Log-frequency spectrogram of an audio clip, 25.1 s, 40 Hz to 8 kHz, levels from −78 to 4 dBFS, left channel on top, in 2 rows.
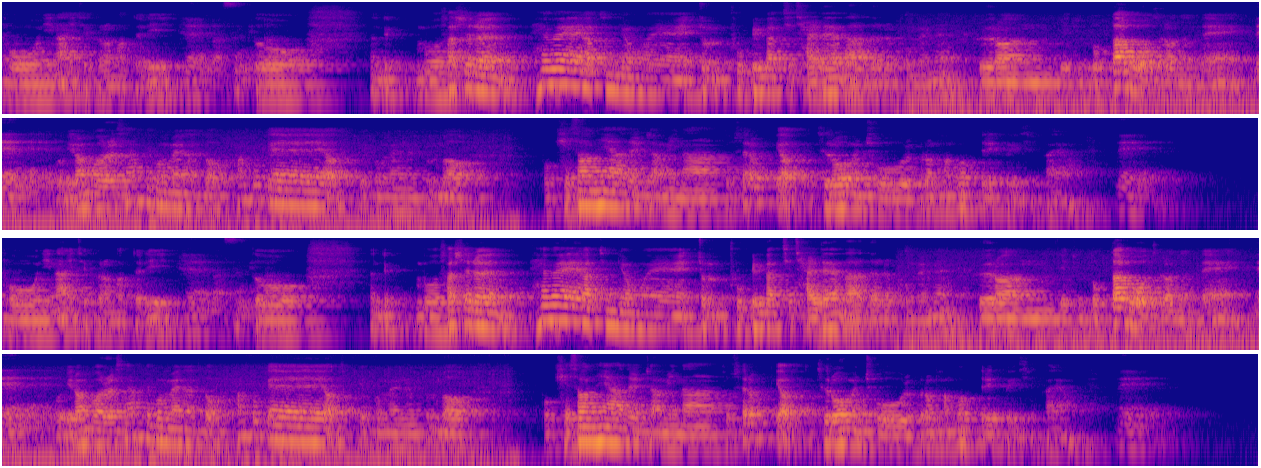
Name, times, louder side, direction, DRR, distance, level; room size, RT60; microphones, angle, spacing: voice 1, 0.0-1.7 2.5-3.9 4.1-12.4 13.1-17.2 18.1-19.7 20.0-22.7 23.0-23.3, right 1 dB, 35° right, -1 dB, 1.0 m, -28 dB
voice 2, 1.8-2.8 12.5-13.2 23.4-24.3, left 1 dB, 75° left, -6 dB, 2.3 m, -38 dB
sound 1, 8.9-17.7, right 1 dB, 20° right, 0.4 m, -43 dB
11.0 x 3.9 x 3.0 m, 1.2 s
head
